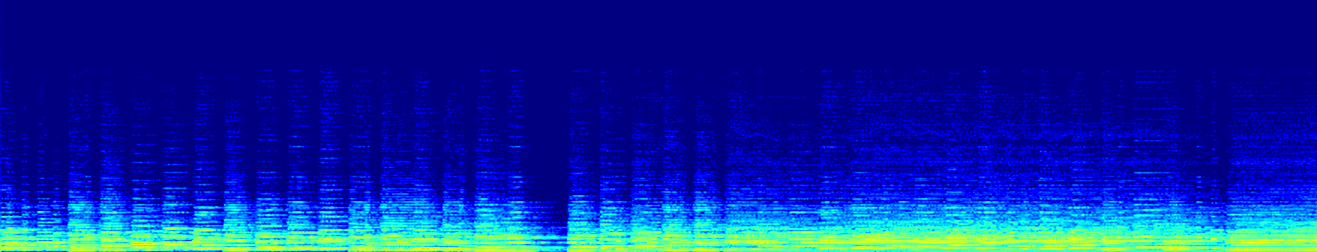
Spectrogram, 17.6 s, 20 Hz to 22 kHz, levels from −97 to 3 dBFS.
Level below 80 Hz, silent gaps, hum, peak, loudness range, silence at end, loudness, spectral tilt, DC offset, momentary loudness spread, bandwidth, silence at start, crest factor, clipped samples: -82 dBFS; none; none; -20 dBFS; 2 LU; 0 s; -35 LUFS; -7 dB/octave; under 0.1%; 4 LU; 11 kHz; 0 s; 14 dB; under 0.1%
